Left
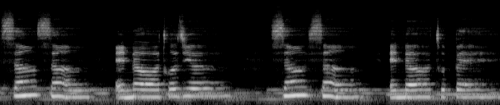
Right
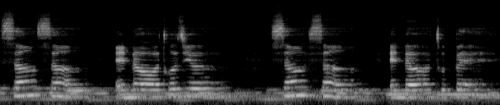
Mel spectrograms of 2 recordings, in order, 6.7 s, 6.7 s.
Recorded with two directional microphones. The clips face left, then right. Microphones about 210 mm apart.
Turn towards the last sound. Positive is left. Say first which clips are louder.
# left 4 dB
turn(degrees=40)  # may be behind; listen again after turning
